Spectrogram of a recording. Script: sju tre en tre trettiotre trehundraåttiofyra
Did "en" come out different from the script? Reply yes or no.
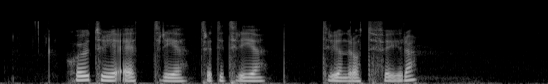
yes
